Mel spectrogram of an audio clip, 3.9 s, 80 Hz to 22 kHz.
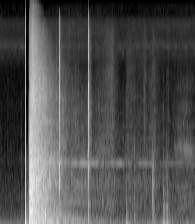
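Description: A single close, sharp rifle shot from an MK12 Mod 0 firing a 77 grain SMK handload, a loud crack with a ringing tail, followed by a few faint clicks and handling sounds.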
